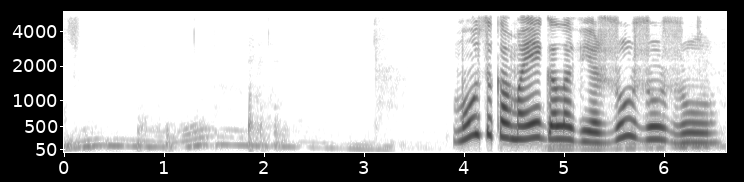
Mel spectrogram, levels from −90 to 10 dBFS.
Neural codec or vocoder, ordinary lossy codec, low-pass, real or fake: none; none; 5.4 kHz; real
